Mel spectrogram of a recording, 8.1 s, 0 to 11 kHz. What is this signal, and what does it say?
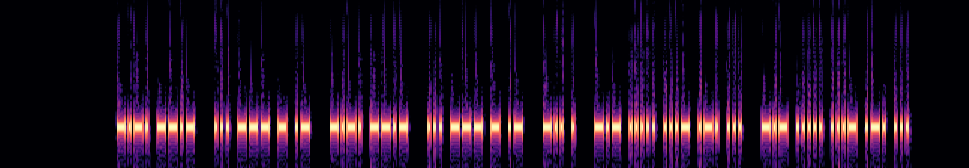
Morse code, heard as a keyed tone, about 50 wpm, 690 Hz. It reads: CQ SOTA CQ SOTA DE K5VRS K5VRS
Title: SOTA QSO Practice 50wpm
